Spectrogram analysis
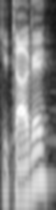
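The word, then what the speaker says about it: Utage: generation oh I was right before and it's pronounced utag okay I'll go back to saying utag people gaset me successfully hell Chad enjoyer based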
